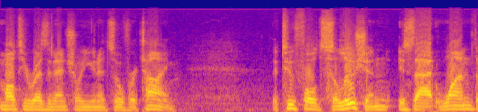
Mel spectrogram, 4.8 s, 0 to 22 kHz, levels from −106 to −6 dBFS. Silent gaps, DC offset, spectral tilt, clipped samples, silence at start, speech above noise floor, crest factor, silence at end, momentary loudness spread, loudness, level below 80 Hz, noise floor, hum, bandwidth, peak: none; under 0.1%; -5 dB/octave; under 0.1%; 0 s; 27 dB; 12 dB; 0 s; 8 LU; -17 LUFS; -46 dBFS; -44 dBFS; none; 16.5 kHz; -6 dBFS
